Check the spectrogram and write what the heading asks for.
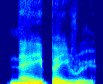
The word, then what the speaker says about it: Nibiru: Now, let us begin with the word itself, Nibiru, ne-bi-ru in the carefully syllabic transliteration that Assyriologists use to render the Akkadian. Three syllables. The first carries the long vowel that the cuneiform sign signals with a vertical stroke.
